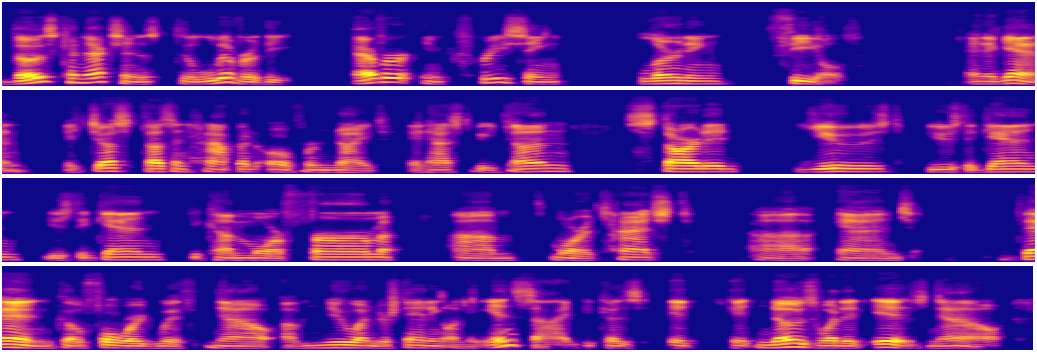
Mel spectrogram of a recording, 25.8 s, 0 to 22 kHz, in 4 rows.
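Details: Aphasia in a male after a stroke 11 years earlier, treated with 15 hours of formal speech therapy.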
